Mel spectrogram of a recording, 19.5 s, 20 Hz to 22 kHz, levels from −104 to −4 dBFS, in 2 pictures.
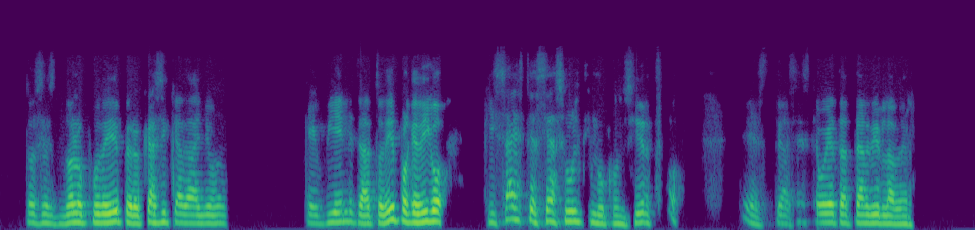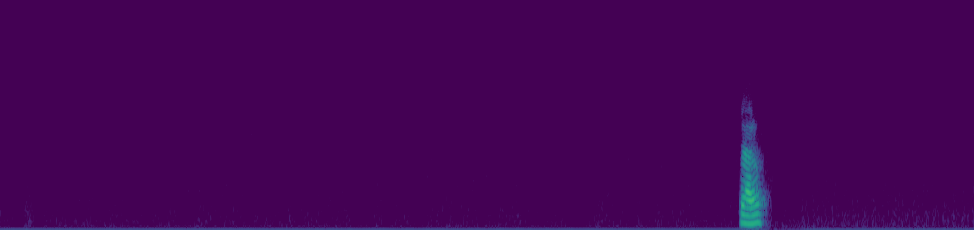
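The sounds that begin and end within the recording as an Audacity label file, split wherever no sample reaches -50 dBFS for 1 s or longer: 17.160000	17.360000	sound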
